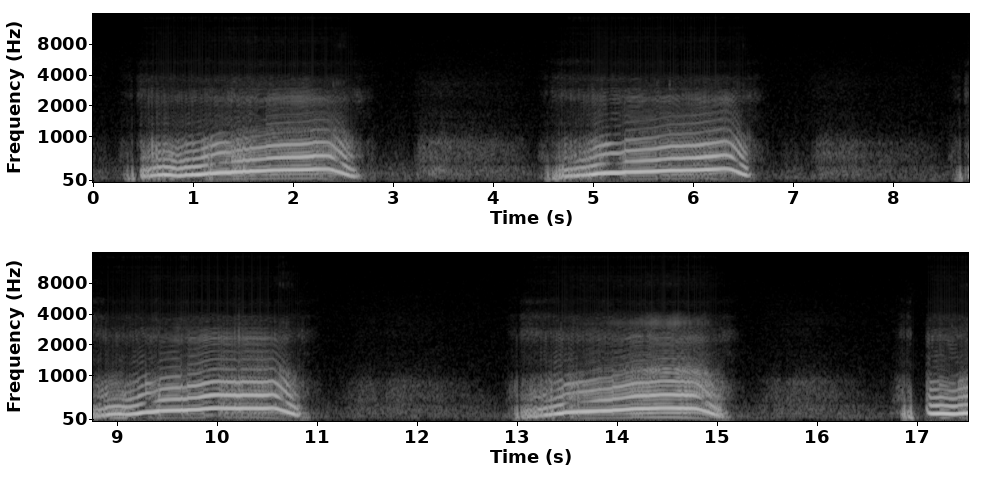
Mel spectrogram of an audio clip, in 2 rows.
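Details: Loud, rattling, voiced snores on breathing in, about four in 17 seconds, with quieter out-breaths; self-described very loud, hard snoring.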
